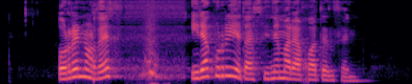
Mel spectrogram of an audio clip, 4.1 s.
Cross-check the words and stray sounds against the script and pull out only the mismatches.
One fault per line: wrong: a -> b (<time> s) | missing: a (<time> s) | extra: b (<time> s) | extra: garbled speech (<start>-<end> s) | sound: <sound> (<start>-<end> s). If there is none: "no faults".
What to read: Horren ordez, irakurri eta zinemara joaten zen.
sound: whoosh (1.4-1.7 s)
